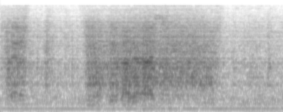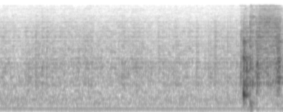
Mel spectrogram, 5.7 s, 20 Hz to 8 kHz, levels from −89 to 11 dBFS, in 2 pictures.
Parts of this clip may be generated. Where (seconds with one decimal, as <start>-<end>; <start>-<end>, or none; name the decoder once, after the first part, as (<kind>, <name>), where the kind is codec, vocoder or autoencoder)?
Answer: 0.9-4.3 (vocoder, BigVGAN v2)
